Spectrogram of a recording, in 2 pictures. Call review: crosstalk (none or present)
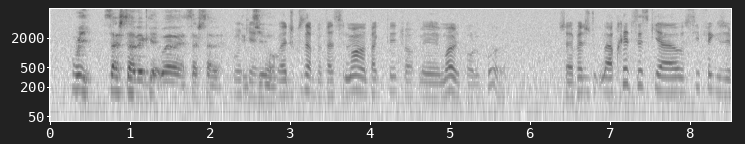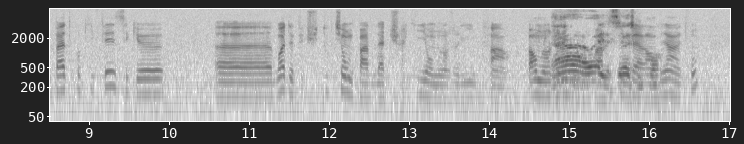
present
